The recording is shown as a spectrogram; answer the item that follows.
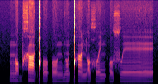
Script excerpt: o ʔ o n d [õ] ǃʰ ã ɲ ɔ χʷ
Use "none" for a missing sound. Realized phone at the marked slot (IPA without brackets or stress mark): õ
